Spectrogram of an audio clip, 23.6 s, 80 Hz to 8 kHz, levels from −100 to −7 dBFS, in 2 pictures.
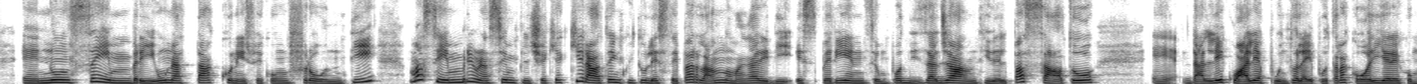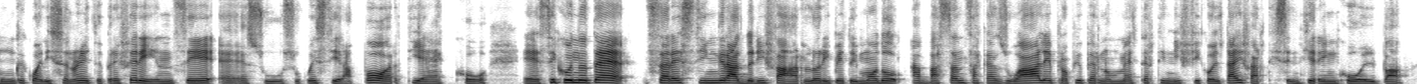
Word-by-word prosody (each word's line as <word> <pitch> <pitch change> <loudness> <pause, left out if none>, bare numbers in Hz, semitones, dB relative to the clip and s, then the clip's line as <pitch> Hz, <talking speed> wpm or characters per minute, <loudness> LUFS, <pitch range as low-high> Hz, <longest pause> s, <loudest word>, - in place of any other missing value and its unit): ehm, 195 0 -3
non 240 +1 +4
sembri 210 -8 +1
un 215 +2 +1
attacco 220 +2 -2
nei 185 -2 -4
suoi 190 0 -8
confronti, 195 - -3 0.3
ma - - +2
sembri 260 - +1
una 245 -8 0
semplice 210 -3 -3
chiacchierata 235 - +2
in 250 - -1
cui 220 -2 -10
tu 225 - -5
le 195 -1 -2
stai 190 -1 -5
parlando 225 -2 0
magari 190 +1 -2
di 175 -3 -8
esperienze 195 0 -3
un 175 - -8
pò 205 +3 -3
disagianti 195 -1 +2
del 185 0 -3
passato, 220 - +3 0.5
ehm, 175 -4 -9
dalle 190 +4 +3
quali 220 - +6
appunto 200 -1 -3
lei 160 - +2
potrà 205 +6 -3
cogliere 195 +2 +1
comunque 180 +2 -6
quali 190 -3 -3
sono 185 0 -3
le 205 - +1
tue 180 - -10
preferenze, 190 0 0
ehm, - - -9
su 170 -1 -6
su 175 0 -12
questi 195 -1 -2
rapporti, 200 +1 0
ecco. 180 -1 -7 0.3
Ehm, 185 -1 -1
secondo 230 +3 +7
te 225 -3 +6
saresti 210 0 +1
in 210 0 0
grado 200 -3 +5
di 200 +1 -4
farlo? 185 -1 +1
Ripeto, 190 0 -2
in 180 - -4
modo 200 -1 0
abbastanza 200 +1 -4
casuale, 195 +2 +3
proprio 200 +2 -6
per 200 -2 -7
non 180 -1 -6
metterti 190 +2 -8
in 190 - -5
difficoltà 195 +1 -2
e 225 - 0
farti 185 -4 -7
sentire 180 +2 -4
in 180 0 -4
colpa? 175 -1 -2
195 Hz, 180 wpm, -21 LUFS, 185-215 Hz, 0.5 s, secondo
